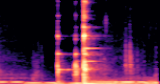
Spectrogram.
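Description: A porcelain cup clinking against its saucer three times, in quick succession about a second in, each strike ringing briefly, over soft sustained background music.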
